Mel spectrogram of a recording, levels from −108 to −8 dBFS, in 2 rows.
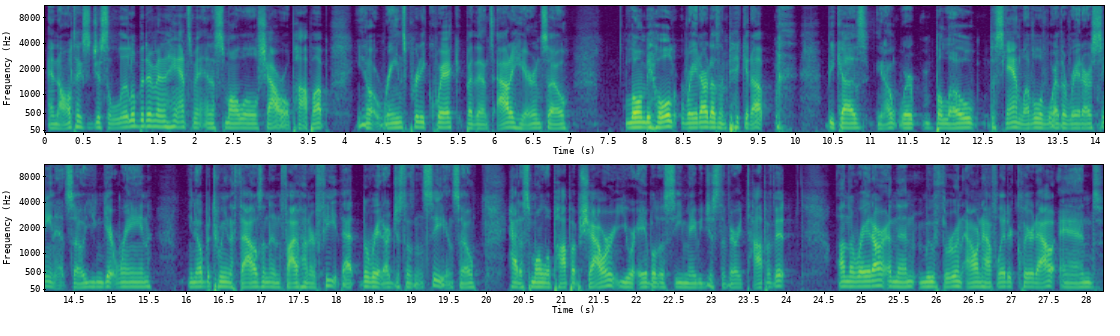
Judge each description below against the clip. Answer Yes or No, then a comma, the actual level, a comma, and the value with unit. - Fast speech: Yes, fast, 235 wpm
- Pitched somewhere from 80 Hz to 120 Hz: Yes, low, 115 Hz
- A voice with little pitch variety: Yes, narrow, 2.2 semitones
